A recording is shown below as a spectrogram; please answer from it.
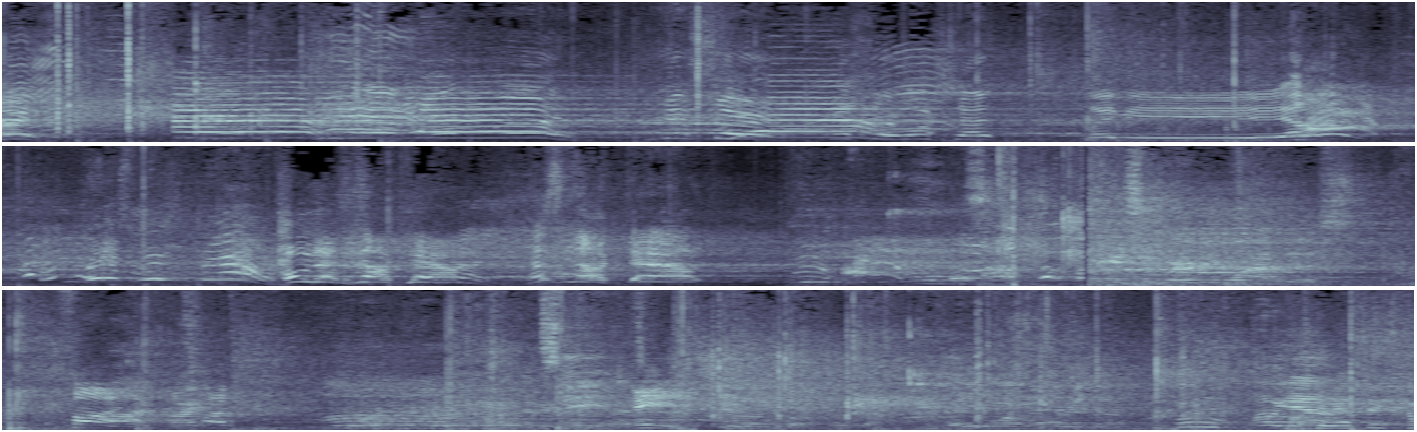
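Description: A basketball bouncing and banging on a hardwood gym floor and hoop, mixed with boys yelling and cheering in the gym.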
